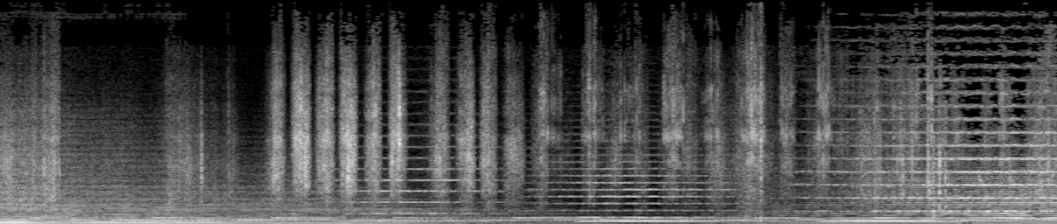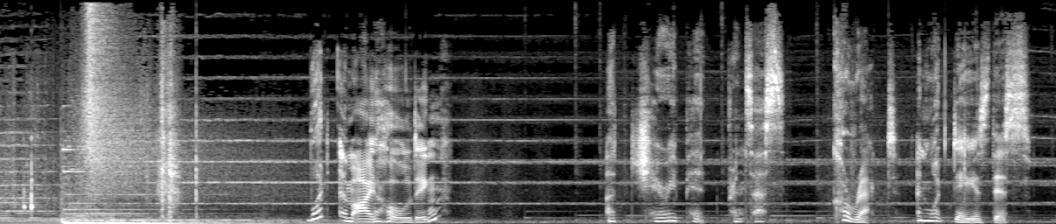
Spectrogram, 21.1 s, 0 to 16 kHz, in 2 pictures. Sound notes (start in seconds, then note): 2.4 scraping; 10.7 crunch; 10.7 she spits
